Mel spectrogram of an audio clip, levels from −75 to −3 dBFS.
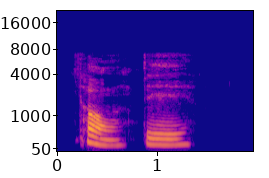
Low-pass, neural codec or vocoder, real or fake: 7.2 kHz; codec, 16 kHz, 16 kbps, FreqCodec, smaller model; fake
